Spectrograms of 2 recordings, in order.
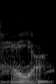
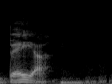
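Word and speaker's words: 部屋: But yeah, together it just means room, and it's pronounced heya, heya. Bossu heya, although in this case it might be bossu beya. You could probably say either and be fine.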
